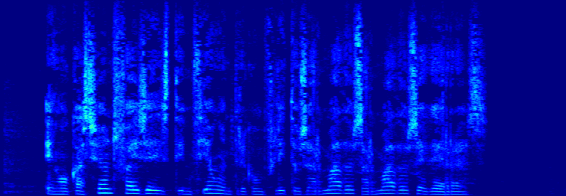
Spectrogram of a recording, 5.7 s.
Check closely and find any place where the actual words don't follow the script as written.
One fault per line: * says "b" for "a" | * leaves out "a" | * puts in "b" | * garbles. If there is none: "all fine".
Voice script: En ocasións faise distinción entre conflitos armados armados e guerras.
all fine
